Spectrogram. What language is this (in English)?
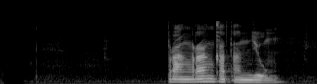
Sundanese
